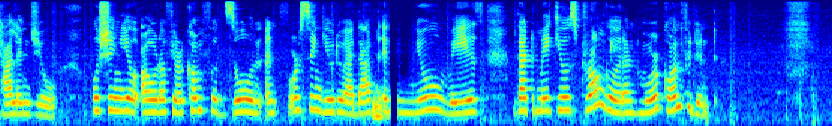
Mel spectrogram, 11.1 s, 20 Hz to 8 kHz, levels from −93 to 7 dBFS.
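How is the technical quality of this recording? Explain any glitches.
Two brief call-processing glitches sit close together near the five-second mark, in speech passed through a call's microphone processing that carries nothing above 8 kHz.

Other side's voice leaking through, 4.95 to 5.12 s: a second voice breaks in only a few decibels below the talker. The likely cause is the echo canceller leaving part of the far end's loudspeaker sound in the microphone signal.

Speech suppressed in double talk, 5.2 to 5.31 s: the talker's voice plunges by roughly 40 dB for about a tenth of a second, briefly dropping out. This likely comes from the echo canceller mistaking overlapping talk for echo and turning everything down.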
